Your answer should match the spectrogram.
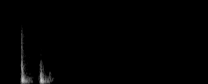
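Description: Two quick computer-mouse clicks, about a fifth of a second apart, near the start, clicking to turn the page of an on-screen e-book.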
